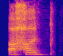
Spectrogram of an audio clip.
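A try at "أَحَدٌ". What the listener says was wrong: Try and take your tongue off the top of your mouth, okay? Ahad.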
